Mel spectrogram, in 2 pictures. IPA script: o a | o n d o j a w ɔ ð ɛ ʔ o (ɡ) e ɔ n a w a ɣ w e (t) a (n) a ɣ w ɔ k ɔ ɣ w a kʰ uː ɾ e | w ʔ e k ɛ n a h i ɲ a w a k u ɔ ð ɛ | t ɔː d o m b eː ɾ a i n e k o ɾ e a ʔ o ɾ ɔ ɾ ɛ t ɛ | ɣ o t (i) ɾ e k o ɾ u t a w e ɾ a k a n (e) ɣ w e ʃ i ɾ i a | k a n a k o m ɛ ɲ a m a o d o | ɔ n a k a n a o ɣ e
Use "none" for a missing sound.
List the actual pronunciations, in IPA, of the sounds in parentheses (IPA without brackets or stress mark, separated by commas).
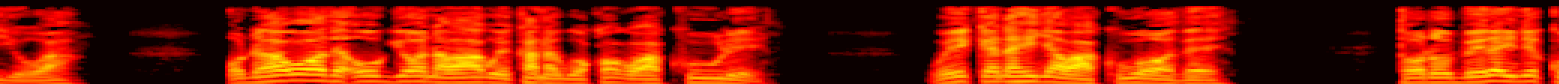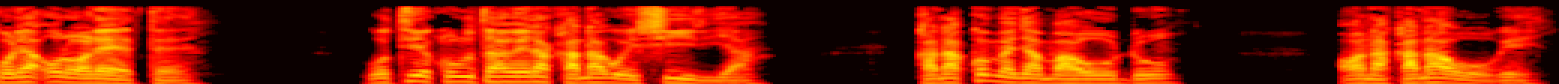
ɡ, k, n, i, a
